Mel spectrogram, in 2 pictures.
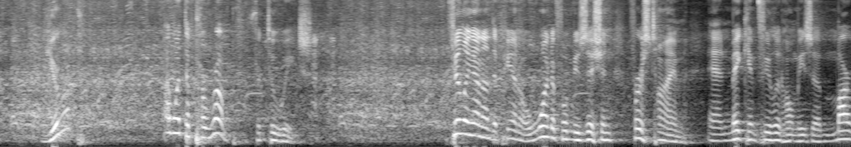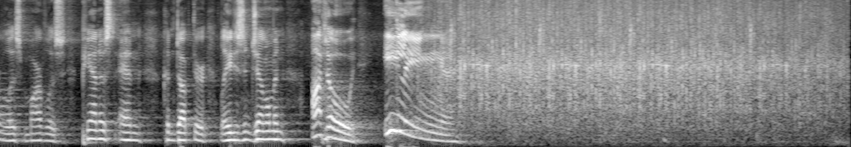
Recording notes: Live at the SountPoint Casino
